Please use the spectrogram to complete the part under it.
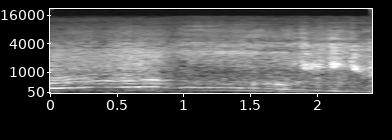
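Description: BMW rally car at Rally Barbados with the front wheels locking under braking, then the engine bouncing against the rev limiter, a short distant mix of tire scrub and harsh revs under crowd noise.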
